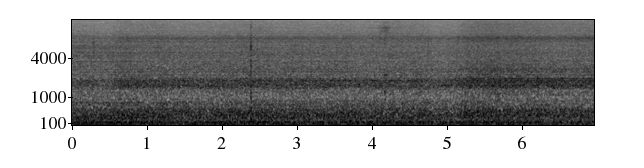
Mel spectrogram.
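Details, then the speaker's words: 2017 VW Golf Alltrack (MK7) HVAC blower after replacement with part 5Q1819021: steady rush of air at full fan speed, only motor and airflow sound, no rubbing, ticking or squeal; healthy. "So there it is with power. It sounds like it's making noise, but that's just the motor. That's fine. Alright, I guess it's the sound of airflow."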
